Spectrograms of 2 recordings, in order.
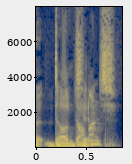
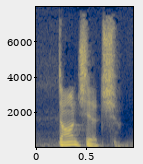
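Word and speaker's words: Dončić: it's Doncic. Doncic.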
